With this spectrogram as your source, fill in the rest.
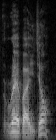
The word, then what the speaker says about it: Rabbi: 그들이 말하기를 자, 이거 우리가 랍비라는 거, 영어 발음은 레바이죠.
